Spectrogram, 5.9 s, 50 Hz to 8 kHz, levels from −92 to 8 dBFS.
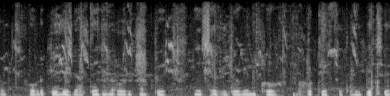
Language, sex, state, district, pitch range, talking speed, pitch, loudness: Hindi, male, Bihar, Araria, 95-100 Hz, 115 wpm, 95 Hz, -21 LUFS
